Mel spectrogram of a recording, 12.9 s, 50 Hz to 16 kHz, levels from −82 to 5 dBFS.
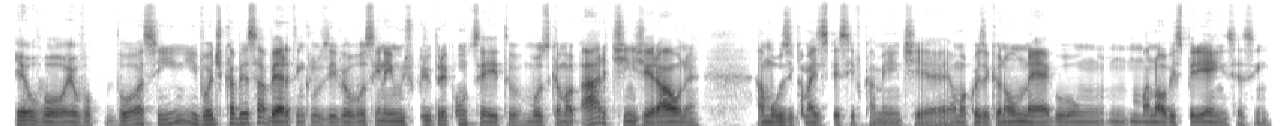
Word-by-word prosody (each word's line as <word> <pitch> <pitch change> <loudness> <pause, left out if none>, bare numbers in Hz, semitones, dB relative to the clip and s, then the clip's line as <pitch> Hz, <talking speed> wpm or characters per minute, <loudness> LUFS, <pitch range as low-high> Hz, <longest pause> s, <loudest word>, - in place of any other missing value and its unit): Eu 115 -1 +4
vou, 95 -1 +1
eu 90 -1 +1
vou 95 +1 -8
vou 110 +1 -2
assim 125 - -3
e 130 - -3
vou 120 +1 +3
de 125 -1 -2
cabeça 140 -1 +2
aberta, 95 -1 +6
inclusive. 90 -1 -6
Eu 90 - 0
vou 100 +3 -2
sem 110 +3 -3
nenhum 105 0 +1
tipo 105 +2 -9
de 115 - -1
preconceito, 115 -6 -2
música 95 -2 -3
é - - -2
uma - - 0
arte - - +2
em 95 - -1
geral, 90 +1 +7
né, 90 +1 -6 0.5
a 90 - -1
música 90 0 -1
mais 85 0 0
especificamente 85 0 -5
é - - -3
uma 85 -1 -3
coisa 90 0 -1
que - - -12
eu - - +2
não 100 +1 +1
nego 90 +1 +3
um 95 -1 -5
um 95 -2 -11
uma 95 -1 -4
nova 95 0 +2
experiência 90 -1 0
assim. 90 +2 -11
95 Hz, 200 wpm, -25 LUFS, 90-105 Hz, 0.5 s, geral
